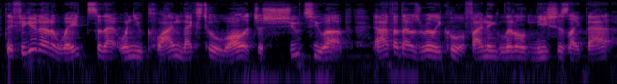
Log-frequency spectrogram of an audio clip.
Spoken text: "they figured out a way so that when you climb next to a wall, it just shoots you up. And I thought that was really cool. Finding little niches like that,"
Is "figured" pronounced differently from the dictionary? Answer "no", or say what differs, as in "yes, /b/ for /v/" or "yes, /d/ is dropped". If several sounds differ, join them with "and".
no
